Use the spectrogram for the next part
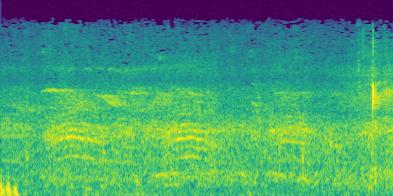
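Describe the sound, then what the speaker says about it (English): Faint, distant birds call outdoors at Garrykennedy Castle, Ireland, drawn-out cawing cries in a quiet open setting, with one brief sharp sound near the end. "Ignore any sounds of birds or anything like that."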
